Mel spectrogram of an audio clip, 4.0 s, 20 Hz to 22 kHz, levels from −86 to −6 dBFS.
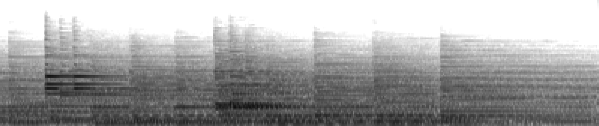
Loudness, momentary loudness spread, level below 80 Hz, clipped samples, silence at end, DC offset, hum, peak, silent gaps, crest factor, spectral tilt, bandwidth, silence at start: -18 LUFS; 12 LU; -36 dBFS; under 0.1%; 0 s; under 0.1%; none; -2 dBFS; none; 16 dB; -7 dB/octave; 9.6 kHz; 0 s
